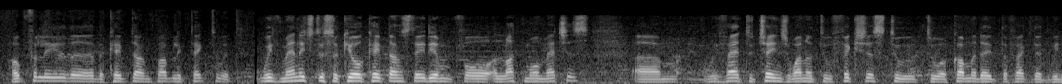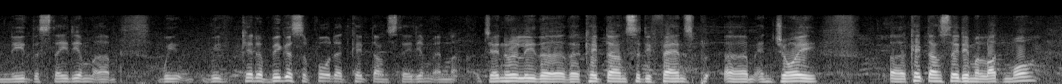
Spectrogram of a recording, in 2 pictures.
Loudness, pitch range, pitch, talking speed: -17 LUFS, 130-150 Hz, 140 Hz, 190 wpm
